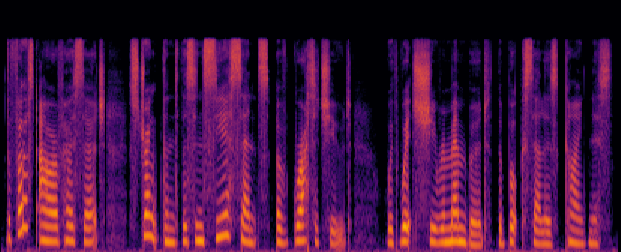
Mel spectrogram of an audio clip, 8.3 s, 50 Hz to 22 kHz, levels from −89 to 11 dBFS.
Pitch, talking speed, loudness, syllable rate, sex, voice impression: 225 Hz, 140 wpm, -19 LUFS, 4.8 syllables/s, female, very feminine, very young, very thin, very tensed, powerful, very bright, hard, very clear, slightly fluent, cute, intellectual, very refreshing, very sincere, slightly calm, very friendly, reassuring, very unique, elegant, wild, slightly sweet, very lively, strict, intense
